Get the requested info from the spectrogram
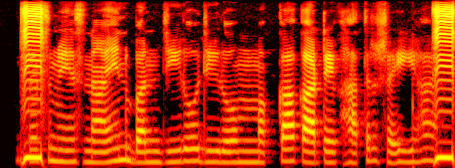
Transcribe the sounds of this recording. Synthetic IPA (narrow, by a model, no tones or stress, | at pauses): dɐsmẽɪsnaːɪnbənd͡ʒiːɾod͡ʒiːɾomɐkːakaːʈekʰaːt̪əɾsɐɦiaːɦ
